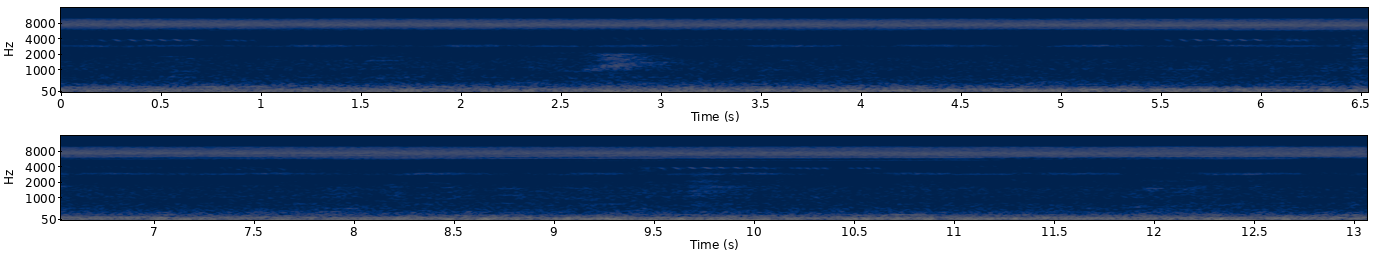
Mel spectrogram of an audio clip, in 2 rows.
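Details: Grass insects singing after dark in Aewol, Jeju, 22 July 2022: a sustained shrill drone with pulsed trills recurring every few seconds, a brief sweeping note near three seconds, and a steady low hum beneath.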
